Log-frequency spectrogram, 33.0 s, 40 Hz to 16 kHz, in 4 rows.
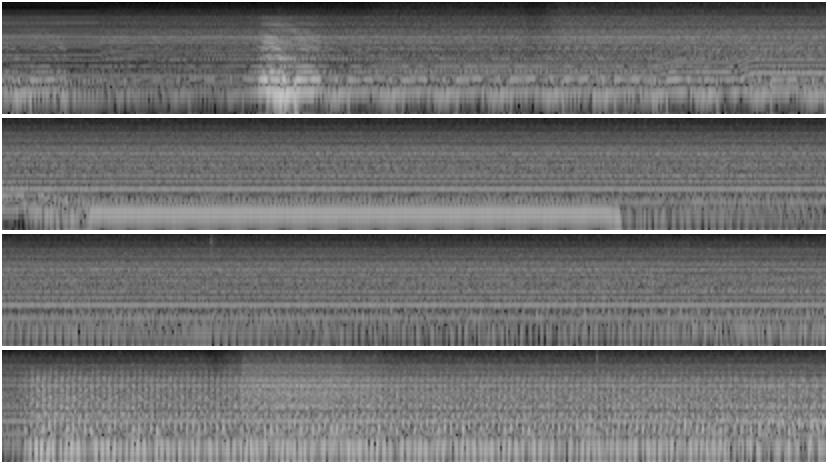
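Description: Modular synthesizer with its modules patched into each other, putting out buzzing drones of several held tones. A low pulsing rhythm runs for the first several seconds, with a loud hit about three seconds in. Pitches slide around seven seconds in, and a steady low hum follows. From about 25 seconds a louder noisy wash comes in.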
